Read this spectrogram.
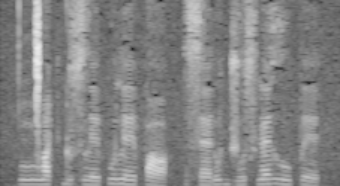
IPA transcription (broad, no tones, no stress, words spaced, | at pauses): ŋ͡ǀɑt͡ʃɖus lepu le pɑ | sɛɾu d͡ʒusɳɛ ɣupe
